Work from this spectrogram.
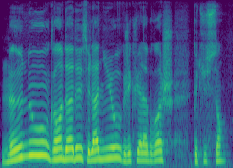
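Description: A man voicing a giant ogre's wife who answers in a high, loud, scolding tone. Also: takes it slowly, lo-fi sound.

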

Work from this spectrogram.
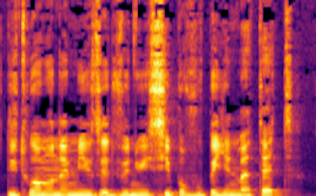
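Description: A woman's voice: mid-range voice, steady tone, very fast, a little mellow, lightly acted. A woman voicing a blustering, wily male circus director in a children's story, with brusque interjections. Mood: angry.

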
